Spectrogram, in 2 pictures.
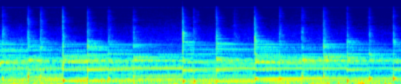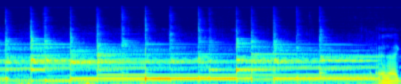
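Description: In a Warsaw park, people strike a drum-like public percussion instrument, producing rapid, ringing metallic hits in a lively, steady rhythm that sound close and loud, with overlapping tones that decay between strikes.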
